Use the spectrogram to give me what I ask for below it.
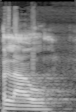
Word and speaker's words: plough: आगे लिखा PLOUGH, इसे पढ़ते हैं प्लाऊ।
